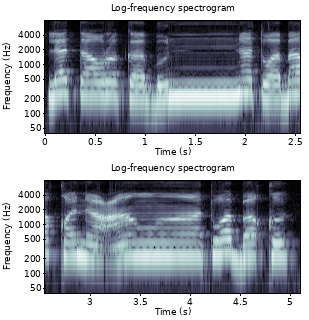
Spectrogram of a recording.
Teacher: لتركبن طبقا عن طبق, کلکلا. نون کا غنہ بھی ادا کرنا ہے کیونکہ نون پہ شد آ گئی ہے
